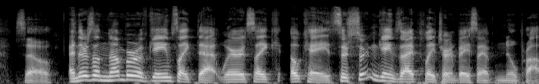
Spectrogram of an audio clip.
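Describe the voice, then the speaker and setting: Talking at a very fast pace, a man uses vocal fry and very wide pitch swings. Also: medium pitch for a man. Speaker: podcast co-host. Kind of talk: casual chat. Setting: online live recording with Discord audience. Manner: excitable.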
